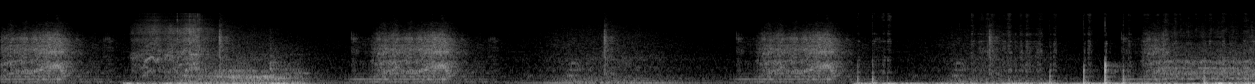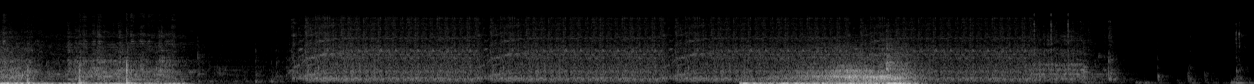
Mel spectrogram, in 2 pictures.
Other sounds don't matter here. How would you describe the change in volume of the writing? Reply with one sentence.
The volume of the writing goes up.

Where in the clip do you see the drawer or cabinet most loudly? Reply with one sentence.
The loudest moment of the drawer or cabinet is at 21 seconds.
